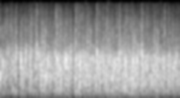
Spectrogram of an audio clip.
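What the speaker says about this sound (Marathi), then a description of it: "जोरदार टाळ्या" A studio audience breaks into loud, dense applause that carries on steadily at close range.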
